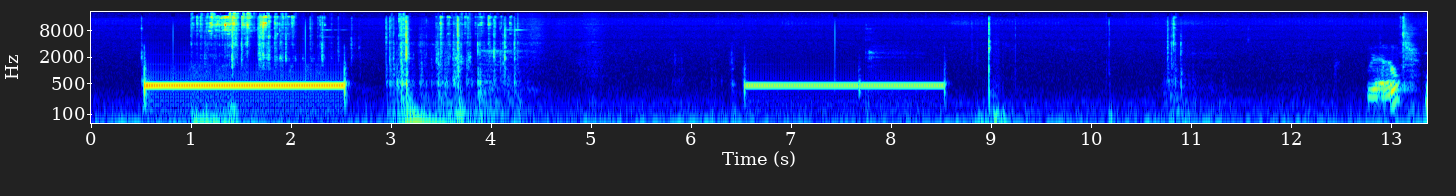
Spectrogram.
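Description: A telephone dial tone sounds in two long, loud steady beeps while a call is being placed, separated by handling clatter and a brief pause, with a voice speaking between them.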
